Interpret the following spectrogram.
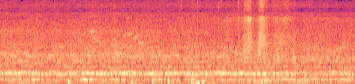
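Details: A big honey bee colony kept at home drones steadily, the hum overlaid by repeated light taps and clicks and a short hiss of brighter noise near the end.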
